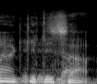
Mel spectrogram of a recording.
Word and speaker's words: กิตติศัพท์: ราชศัตรู อ่าน ว่า ราชศัตรู กิตติศัพท์ อ่าน ว่า กิตติสะ พระ เจ้า ศรีจันทรา ที่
